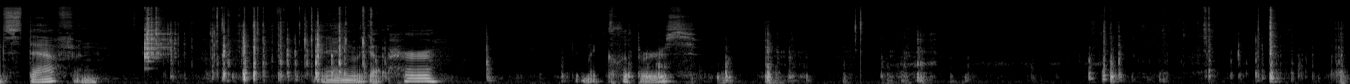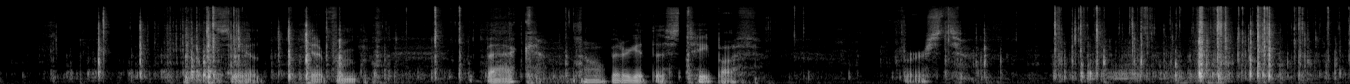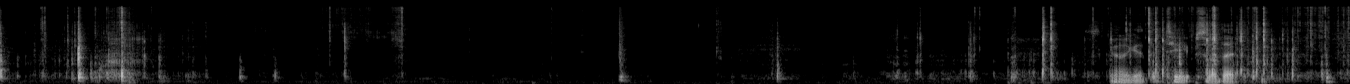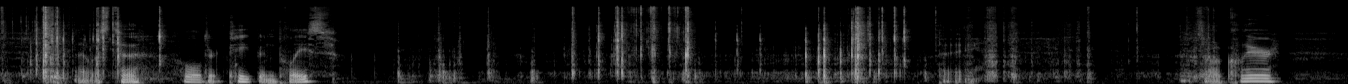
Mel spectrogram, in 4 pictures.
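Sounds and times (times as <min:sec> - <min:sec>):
plastic packaging crinkling: 0:01.4 - 0:04.0, 0:10.9 - 0:19.4, 0:22.4 - 0:31.4, 0:35.8 - 0:42.2, 0:44.8 - 0:52.9
plastic tray clicks and crinkles: 0:01.5 - 0:03.9
tape peeling off plastic: 0:29.5 - 0:31.2.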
